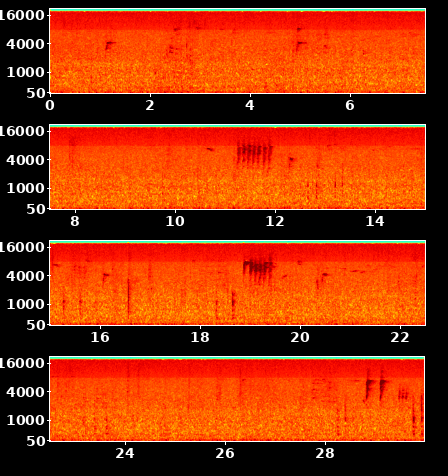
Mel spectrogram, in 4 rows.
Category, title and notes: Soundscapes > Nature
20250910 15h00 Gergueil North water spot (Q4)
Subject : Ambience recording from a water source in a northern field at Gergueil. Date YMD : 2025 September 10 starting 15h00 Location : Gergueil 21410 Bourgogne-Franche-Comte Côte-d'Or France Hardware : Zoom H2n XY mode. Weather : Processing : Trimmed and normalised in Audacity.
21410, afternoon, Bourgogne, Bourgogne-Franche-Comte, Cote-dOr, country-side, field, France, garden, Gergueil, H2n, pond, rural, XY, Zoom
